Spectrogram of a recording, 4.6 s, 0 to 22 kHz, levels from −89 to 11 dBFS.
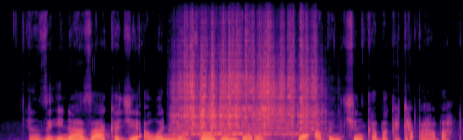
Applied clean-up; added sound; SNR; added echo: none; Screech; 1 dB; none.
